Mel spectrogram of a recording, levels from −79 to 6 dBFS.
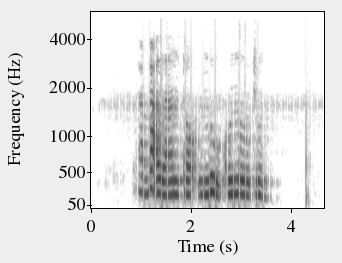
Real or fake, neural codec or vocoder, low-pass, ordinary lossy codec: real; none; 5.4 kHz; AAC, 32 kbps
